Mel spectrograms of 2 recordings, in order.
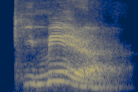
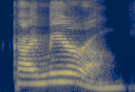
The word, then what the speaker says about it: chimera: Chimera. Thank you. Thank you, Madame Grammarian. We have the same word in Italian, spells the same way, but we pronounce chimera, but it spells exactly the same.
